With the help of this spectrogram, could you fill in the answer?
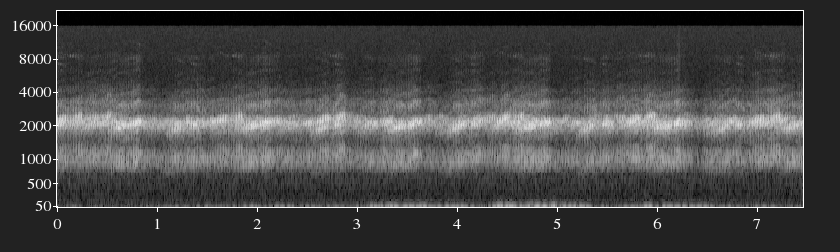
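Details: Live, unlooped recording of many frogs croaking together in a spring wetland: a rich droning chorus of rapid trills with uneven surges roughly every second or so, and a faint low rumble in the middle.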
